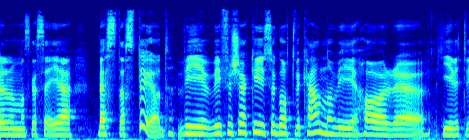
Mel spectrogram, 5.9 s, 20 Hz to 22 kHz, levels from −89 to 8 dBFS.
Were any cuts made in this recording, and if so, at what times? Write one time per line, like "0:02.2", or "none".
0:02.2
